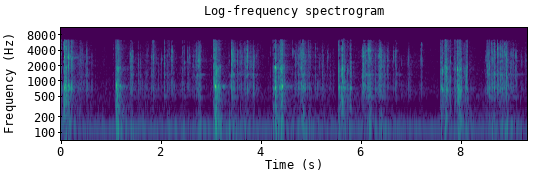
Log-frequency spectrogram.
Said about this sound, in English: Okay, dump the ice cubes in here. Okay. Whoops. Okay, now I would like you to fill that glass with ice cubes. Okay.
